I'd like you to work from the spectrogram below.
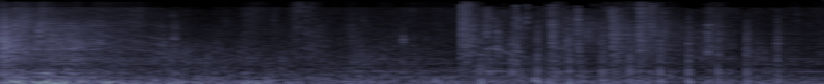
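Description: Enemy gunfire in the video game Battlefield V, a dense burst of rapid shots with heavy low rumble that starts loud, eases slightly, then returns as a sharper crackling volley.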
